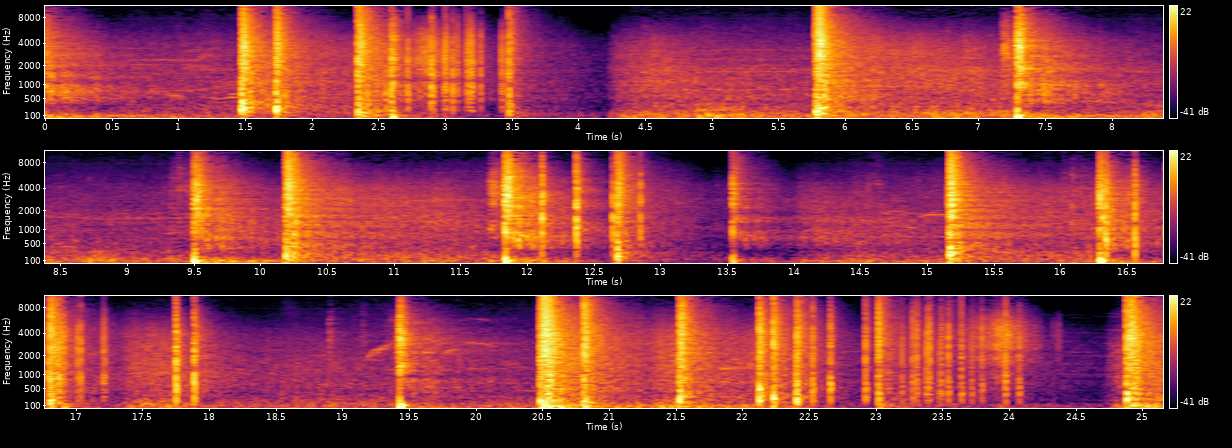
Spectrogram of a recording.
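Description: Aerial fireworks bursting overhead in a long series of sharp bangs, often in quick clusters of two to four, with short gaps between clusters.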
